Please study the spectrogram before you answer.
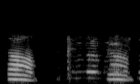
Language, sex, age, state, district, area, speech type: Assamese, female, 18-30, Assam, Sivasagar, rural, conversation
